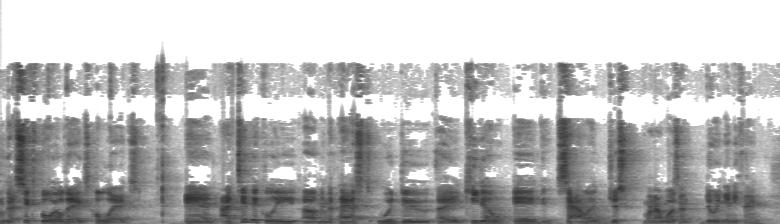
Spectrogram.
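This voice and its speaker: A man talks fairly slowly with ordinary pitch variation, and audible room echo follows his words. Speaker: home vlogger. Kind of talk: casual vlog chat. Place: home room. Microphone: phone near.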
